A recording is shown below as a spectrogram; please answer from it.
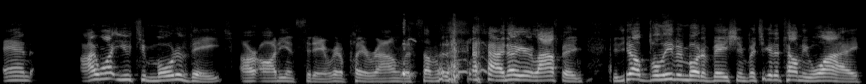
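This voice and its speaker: A young man hosts an investing podcast with eager, casual enthusiasm. His voice is pitched quite high for a man. The recording is dry, with no room sound. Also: a little fast, fairly bright tone, dry recording. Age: young adult. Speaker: podcast host. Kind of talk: upbeat podcast intro and interview.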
